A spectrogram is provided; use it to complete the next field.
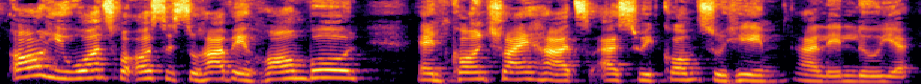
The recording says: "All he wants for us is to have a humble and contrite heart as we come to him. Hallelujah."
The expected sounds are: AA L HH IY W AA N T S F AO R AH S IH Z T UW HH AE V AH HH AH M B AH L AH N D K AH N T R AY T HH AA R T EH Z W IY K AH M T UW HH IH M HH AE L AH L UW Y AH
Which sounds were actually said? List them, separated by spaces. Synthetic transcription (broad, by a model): AA L HH IY W AA N T S F AO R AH S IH S T UW HH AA V AH HH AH M B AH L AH N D K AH N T R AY HH AA T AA S W IY K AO M T UW HH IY M HH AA L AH L UW Y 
